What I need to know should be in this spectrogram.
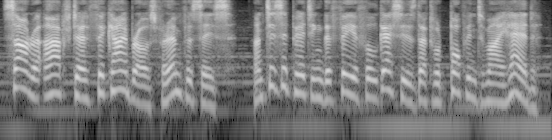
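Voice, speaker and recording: A man reads a science fiction audio story as its narrator. His voice sits very high for a man, and soft music plays underneath. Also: lively intonation, brisk. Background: faint music.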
